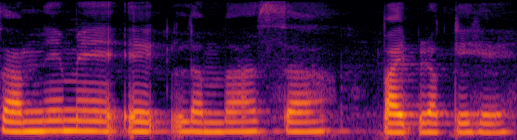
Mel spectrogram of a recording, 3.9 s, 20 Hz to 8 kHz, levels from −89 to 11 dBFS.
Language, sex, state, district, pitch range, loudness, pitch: Hindi, female, Arunachal Pradesh, Papum Pare, 200-215 Hz, -18 LUFS, 205 Hz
